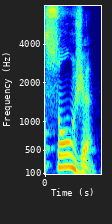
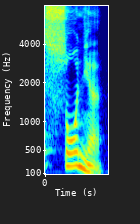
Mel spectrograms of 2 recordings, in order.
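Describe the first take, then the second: First: The middle consonant is said like a 'j'. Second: The middle consonant is said like a 'y'. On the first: The speaker calls it wrong. "não é Sonja" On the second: The speaker calls it right. "o J tem som de I. O nome dela é Sônia"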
